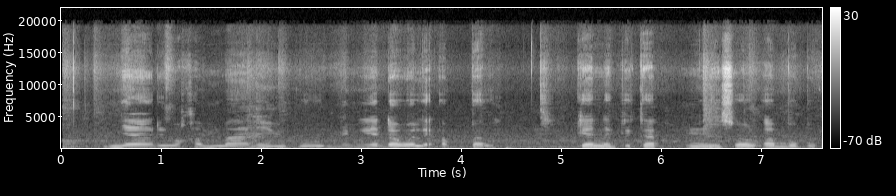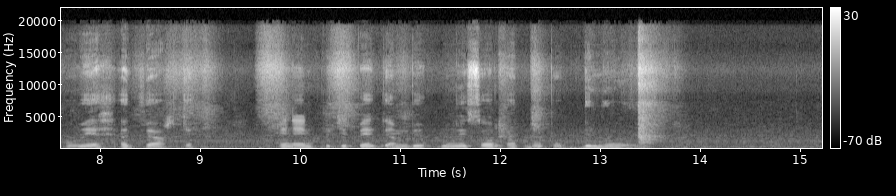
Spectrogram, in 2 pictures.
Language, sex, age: Wolof, female, 18-24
